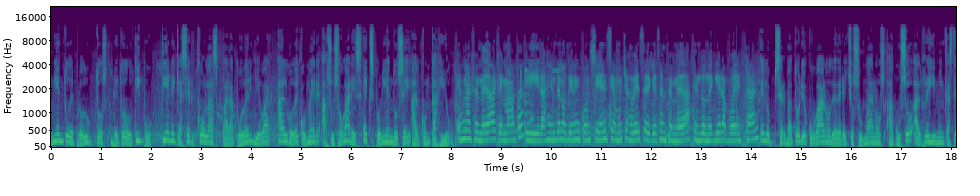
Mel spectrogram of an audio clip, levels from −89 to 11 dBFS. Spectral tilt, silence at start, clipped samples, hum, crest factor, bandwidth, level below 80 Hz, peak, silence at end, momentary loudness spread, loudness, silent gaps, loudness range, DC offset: -5.5 dB/octave; 0 s; under 0.1%; none; 12 dB; 12.5 kHz; -46 dBFS; -14 dBFS; 0 s; 3 LU; -28 LUFS; none; 1 LU; under 0.1%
